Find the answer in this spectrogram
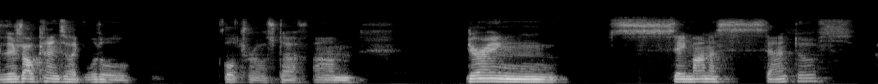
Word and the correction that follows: Semana Santa: Semana Santa, that's Easter week.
